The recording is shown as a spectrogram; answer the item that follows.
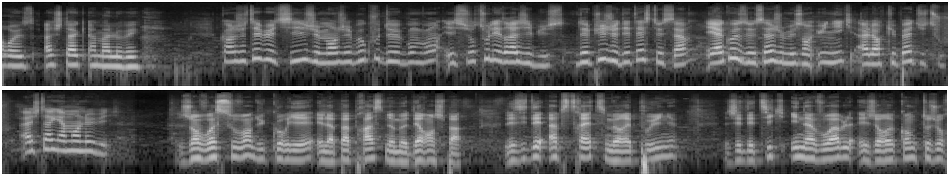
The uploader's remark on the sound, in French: Lecture en public au LP2I, le 17 octobre 2019.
